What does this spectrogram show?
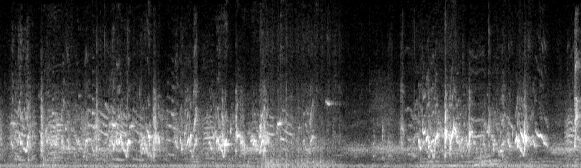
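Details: Blue budgerigars feeding each other, chirping in dense bursts of harsh, scratchy warbles, with a short quieter gap near the middle before the chatter resumes.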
